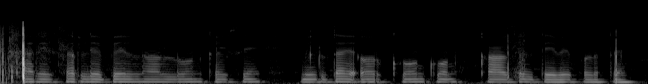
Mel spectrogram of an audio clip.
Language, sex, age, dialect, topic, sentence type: Magahi, female, 18-24, Central/Standard, agriculture, question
